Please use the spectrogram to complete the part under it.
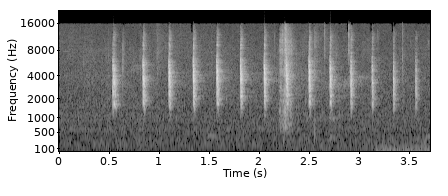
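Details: A house gecko hidden inside a bird hide near Kaeng Krachan National Park, Phetchaburi, Thailand, on 18 February 2021 gives a dry, clicking 'chit-chat' series: about a dozen sharp, high chips, roughly four per second, fading slightly.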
